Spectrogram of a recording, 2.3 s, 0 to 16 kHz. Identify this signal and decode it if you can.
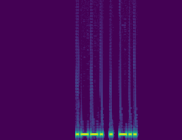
Morse code, heard as a keyed tone, about 40 wpm, 700 Hz. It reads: PED
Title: USA Call Sign Postfixes - 3 Letters 40wpm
